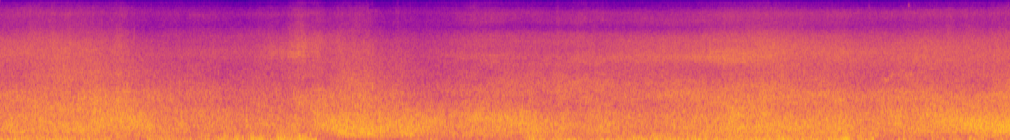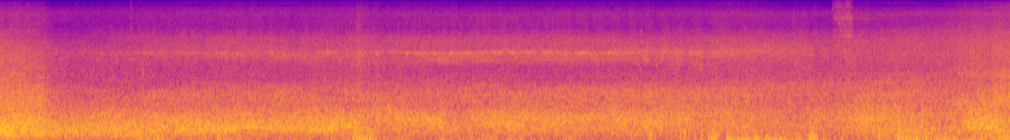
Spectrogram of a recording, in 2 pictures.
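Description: Ocean surf breaking and washing up a sandy beach, rising in surges, with wind buffeting the microphone.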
